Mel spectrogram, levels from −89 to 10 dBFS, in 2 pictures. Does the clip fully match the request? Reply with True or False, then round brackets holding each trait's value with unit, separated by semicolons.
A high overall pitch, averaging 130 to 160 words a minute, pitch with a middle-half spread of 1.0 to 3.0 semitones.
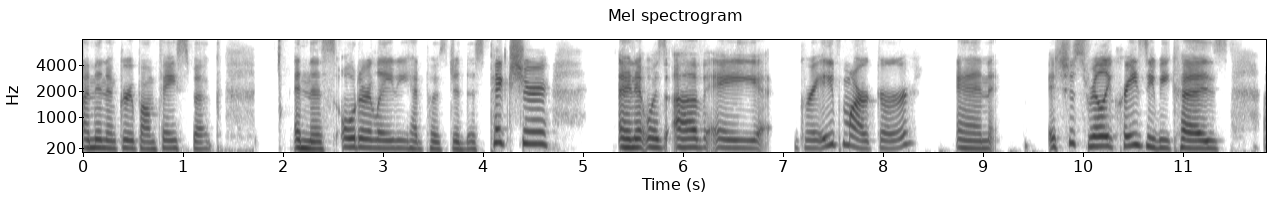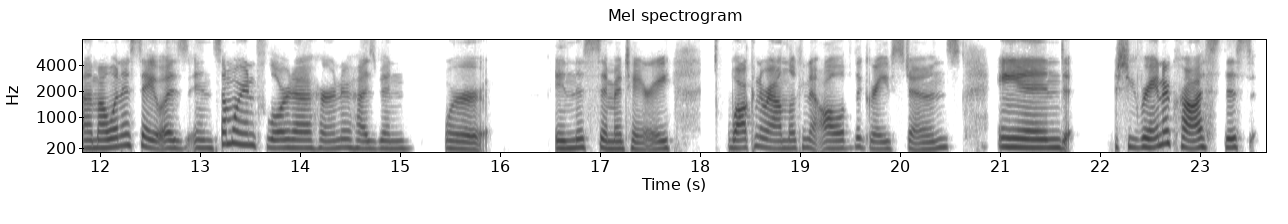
True (205 Hz; 150 wpm; 2.7 semitones)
